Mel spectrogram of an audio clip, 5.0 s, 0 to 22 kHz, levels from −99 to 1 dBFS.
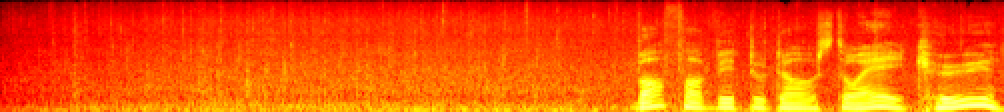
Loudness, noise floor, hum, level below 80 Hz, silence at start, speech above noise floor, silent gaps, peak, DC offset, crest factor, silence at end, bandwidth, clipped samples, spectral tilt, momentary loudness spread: -18 LUFS; -41 dBFS; none; -42 dBFS; 0.2 s; 24 dB; none; -2 dBFS; under 0.1%; 20 dB; 0 s; over 20 kHz; under 0.1%; -5.5 dB/octave; 20 LU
